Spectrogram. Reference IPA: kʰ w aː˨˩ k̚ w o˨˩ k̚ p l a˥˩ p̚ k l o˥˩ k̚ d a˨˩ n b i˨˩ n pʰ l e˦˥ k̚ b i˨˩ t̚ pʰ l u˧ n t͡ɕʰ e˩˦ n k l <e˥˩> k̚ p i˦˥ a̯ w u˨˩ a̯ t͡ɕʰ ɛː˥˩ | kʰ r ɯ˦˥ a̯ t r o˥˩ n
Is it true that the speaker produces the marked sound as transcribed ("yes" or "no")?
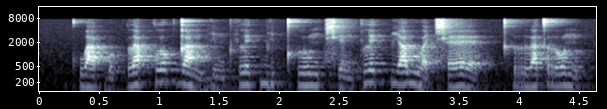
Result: yes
